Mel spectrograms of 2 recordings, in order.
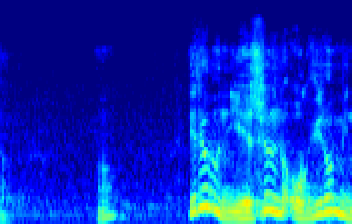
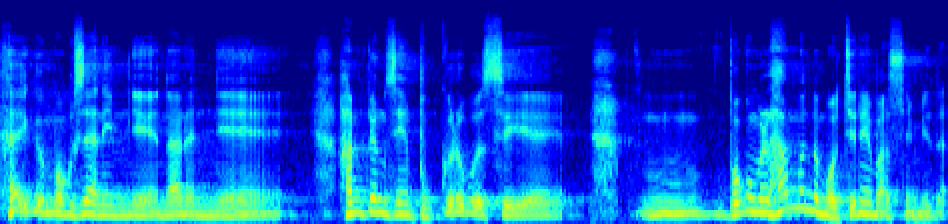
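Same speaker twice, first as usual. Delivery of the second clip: mock sheepish churchgoer; 3 semitones higher, 3 dB quieter than usual. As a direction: play up a bashful confession to the pastor. 부끄러워하는 교인 흉내. (부끄러워하는 교인을 흉내 내는 말투)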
